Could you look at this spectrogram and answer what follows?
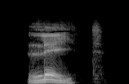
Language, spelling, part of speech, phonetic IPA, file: Occitan, lèit, noun, [ˈlɛjt], LL-Q35735-lèit.wav
- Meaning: 1. bed 2. milk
